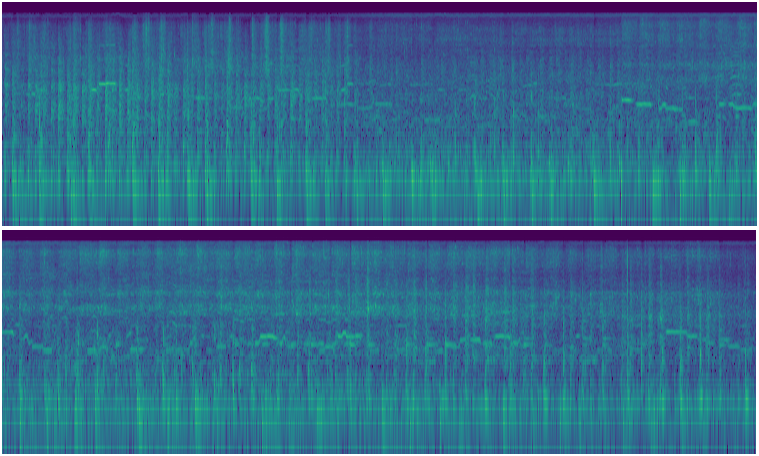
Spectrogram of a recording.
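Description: Live Moxeño festival procession music: drums beaten in a steady rhythm under a high, wandering melody line, with crowd voices mixed in.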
